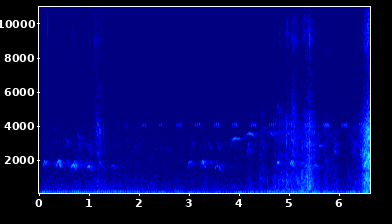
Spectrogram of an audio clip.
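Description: Near silence outdoors with faint bird chirps, a few short runs of them, and a faint high call repeating about three times a second, over a low steady hum.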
